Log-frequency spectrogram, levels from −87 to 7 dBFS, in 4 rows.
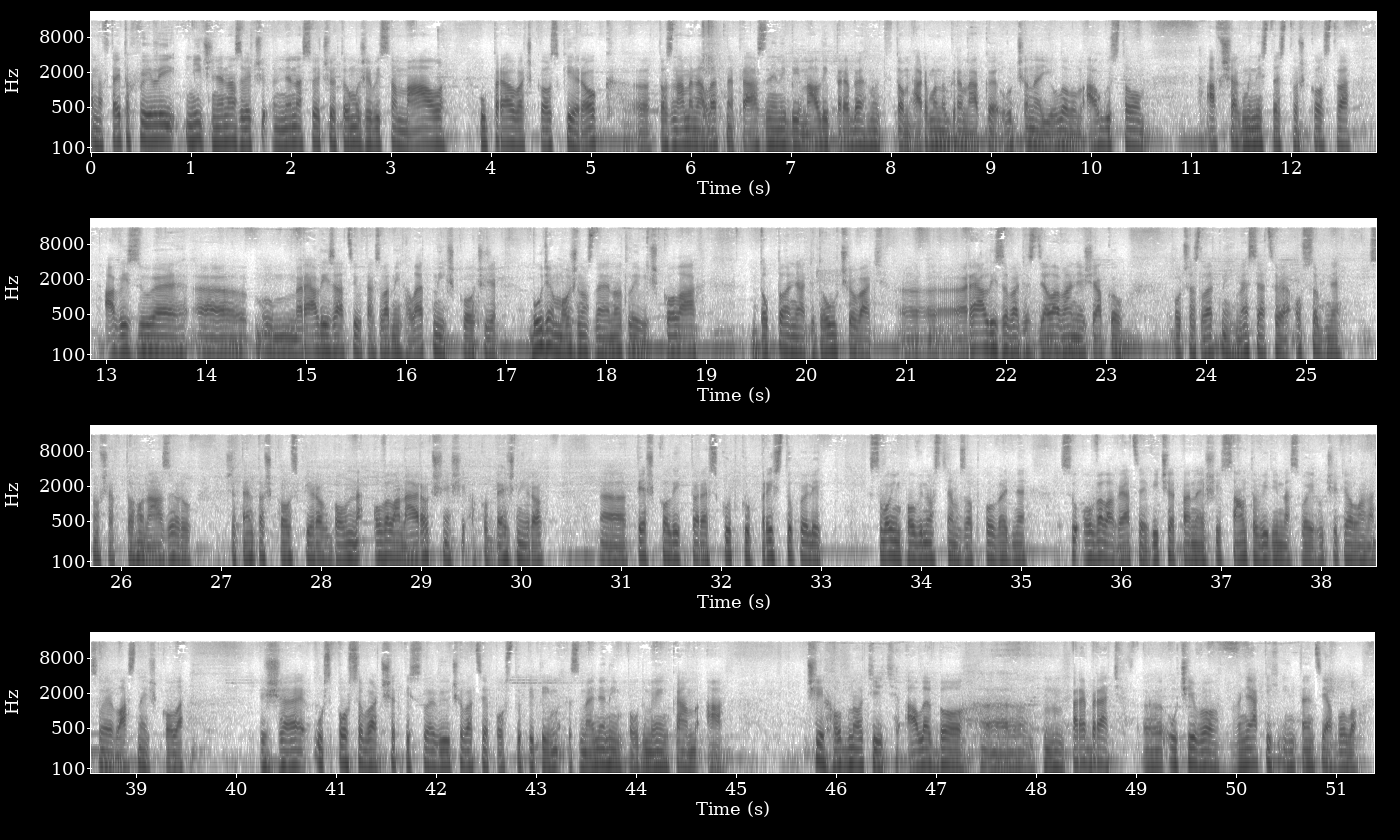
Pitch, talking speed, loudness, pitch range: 105 Hz, 135 wpm, -27 LUFS, 95-110 Hz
